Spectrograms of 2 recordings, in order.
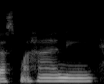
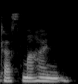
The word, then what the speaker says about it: Asmahaney: Some people call it Asmahan, some people Asmahani. So it's when... How do you call it? I call it Asmahaney. There's like a sharp honey. I accentuate the honey.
